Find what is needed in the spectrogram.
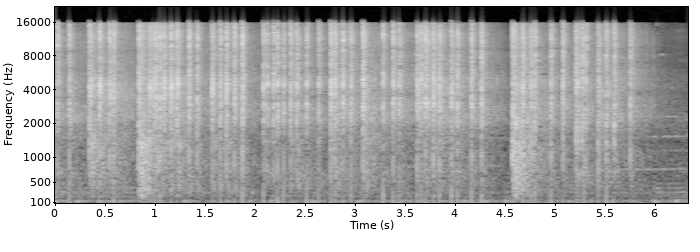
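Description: A string of firecrackers going off in a fast, dense crackle, with heavier bursts about a second in and again near the end.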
